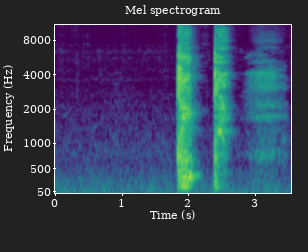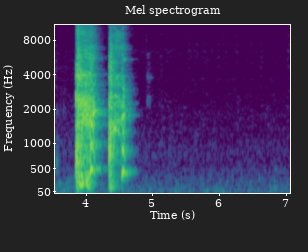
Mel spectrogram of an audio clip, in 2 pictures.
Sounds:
Cough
